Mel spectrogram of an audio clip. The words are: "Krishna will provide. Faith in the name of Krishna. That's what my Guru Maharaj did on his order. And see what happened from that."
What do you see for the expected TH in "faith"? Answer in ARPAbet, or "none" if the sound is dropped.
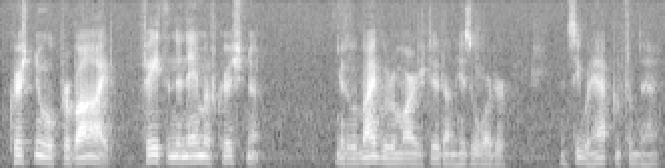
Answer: TH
